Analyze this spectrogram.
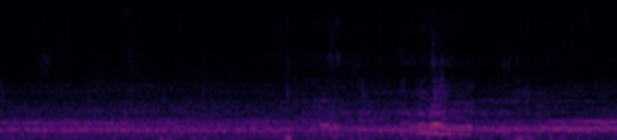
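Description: A dense, steady drone of many honeybees buzzing around hive colonies at Aspen Ridge Greenhouses in central Alberta, a continuous layered hum that swells slightly in the middle with no pauses.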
